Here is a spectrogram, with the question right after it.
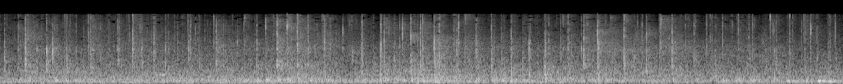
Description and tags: OM-FR-stairrail
Ecole Olivier Métra, Paris. Field recordings made within the school grounds. Someone taps the stair rail.
France, Paris, recordings, school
